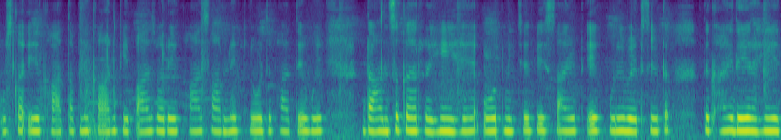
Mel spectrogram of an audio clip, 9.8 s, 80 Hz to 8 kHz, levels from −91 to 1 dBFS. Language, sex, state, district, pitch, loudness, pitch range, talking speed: Hindi, female, Bihar, Madhepura, 225 Hz, -17 LUFS, 220-225 Hz, 185 wpm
